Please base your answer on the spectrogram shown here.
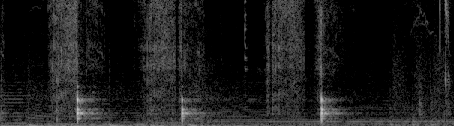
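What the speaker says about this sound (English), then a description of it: "I'm going to slice an onion real thin." A knife slicing an onion thin on a cutting board, three crisp, evenly spaced chops close up with quiet pauses between them.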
